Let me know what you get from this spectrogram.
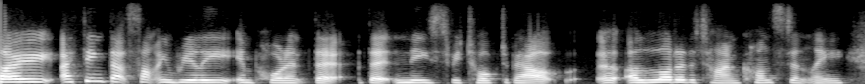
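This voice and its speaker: A woman's fairly high voice in an Australian accent, at a moderate pace with ordinary pitch variation and hardly any pauses. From Australia, Sydney. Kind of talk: interview.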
